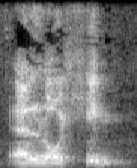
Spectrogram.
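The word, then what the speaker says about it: אֱלֹהִים: 우리가 많이 발음을 해봤지만은 우리가 다시 한번 하나하나를 발음을 해보겠습니다. 제일 먼저 태초에 베레시트, 그 다음에 창조하시니라 바라, 그 다음에 하나님이 엘로힘, 이건 번역이 안 돼 있죠.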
